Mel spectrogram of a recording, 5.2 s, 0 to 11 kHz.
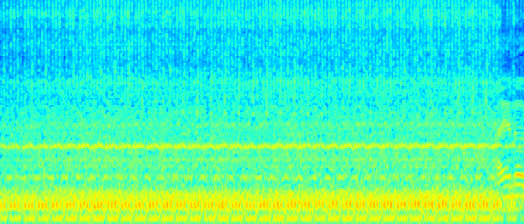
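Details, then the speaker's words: Caterpillar V50D forklift with hard starting when cold, idling unevenly with a lumpy beat and occasional weak or missing firing strokes; cylinder balance test finds one cylinder not contributing, a misfire. "e started right started up right that time but I don't know if you can hear this in the camera but there is definitely a mire on this engine"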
